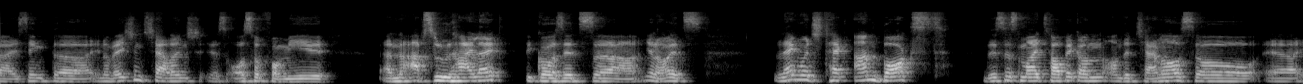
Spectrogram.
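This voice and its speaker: Male co-host, fairly high pitch, eager, halting delivery. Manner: eager, hesitant with fillers. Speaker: co-host, channel host. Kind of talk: casual panel chat.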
